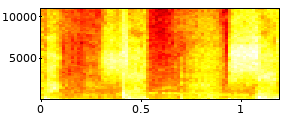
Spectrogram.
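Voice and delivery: hushed whisper. Describing performers whispering curses while a conductor led them: whispering the curses. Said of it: "were like whispering like".

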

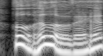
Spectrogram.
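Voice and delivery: politely proper, prim monster voice. Retelling a worm monster's first line: imitating a proper worm monster voice. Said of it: "He's, he's so proper".

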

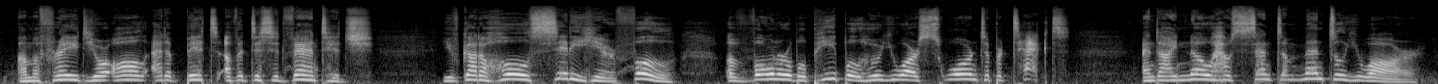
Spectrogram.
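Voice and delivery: booming wraith voice. Voicing the Wraith taunting the heroes across the city: booming wraith voice. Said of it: "You hear his voice boom through the empty city".

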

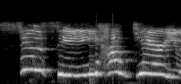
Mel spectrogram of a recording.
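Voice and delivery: screaming pitched very high and drawn out. Acting out a student's first response to getting paint on a dress: mock screaming.

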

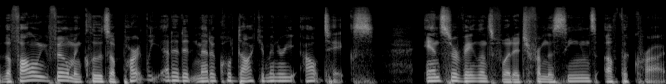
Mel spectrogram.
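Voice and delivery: ordinary delivery

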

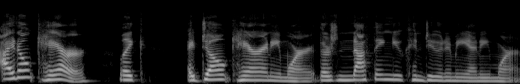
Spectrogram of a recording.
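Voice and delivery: usual speaking voice

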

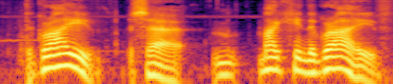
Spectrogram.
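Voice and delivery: stammering. The sexton answers the goblin's question about his work: stammering. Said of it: "stammered the sexton".

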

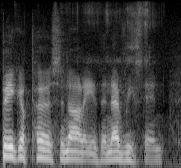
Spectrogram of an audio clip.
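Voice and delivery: ordinary talk

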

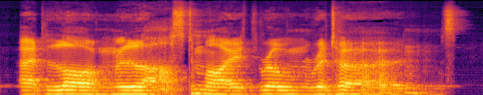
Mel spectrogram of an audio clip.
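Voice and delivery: low, deep, rumbling voice. The game master voices an unseen presence echoing around the players, deep rumbling voice. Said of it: "A deep rumbling voice echoes all around".

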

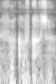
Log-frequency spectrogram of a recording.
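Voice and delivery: very soft whisper under the breath. Retelling telling an intruder to leave quietly: whispering a retold line. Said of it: "I whispered it".

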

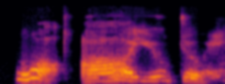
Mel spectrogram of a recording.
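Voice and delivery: loud, slow, drawn-out growl. Narrator reading a character's question to the travellers, growling. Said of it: "He growled".

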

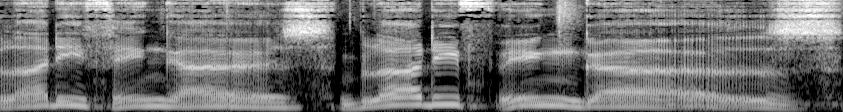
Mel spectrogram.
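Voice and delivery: high, rasping, creaky ghostly moan. A ghostly figure staggers from the closet at the man, moaning. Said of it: "it moaned".

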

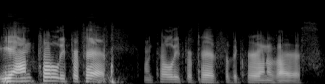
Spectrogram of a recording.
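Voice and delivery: muffled voice, talking through a face mask. A podcast co-host answers while still wearing a face mask, muffled. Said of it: "You sound like you're talking either out of a hole or stuffing your face".

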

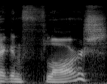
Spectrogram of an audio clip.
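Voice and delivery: put-on Irish accent. Asked to say a phrase in an irish accent, the speaker tries it: irish accent. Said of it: "Say it in an Irish accent".

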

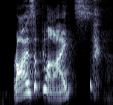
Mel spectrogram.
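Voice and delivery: mock Australian accent, a bit high. Asked to call a drag race start in Australian dialect, Australian accent. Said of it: "drag race down under in your Australian".

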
